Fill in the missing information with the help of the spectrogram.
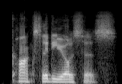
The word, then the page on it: coccidiosis: American English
